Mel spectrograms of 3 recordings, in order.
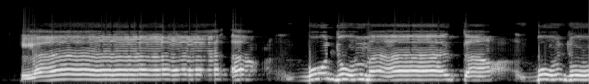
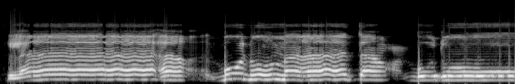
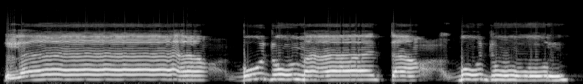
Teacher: Ini ada mad tabi'i waw 2 harkat, ya. Nah, karena dia di akhir kata, maka boleh 2 harkat, boleh 4 harkat, atau boleh 6 harkat cara membacanya kalau dia wakaf di sini. Tapi kalau wasol dia cukup hanya 2 harokat saja, ya.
